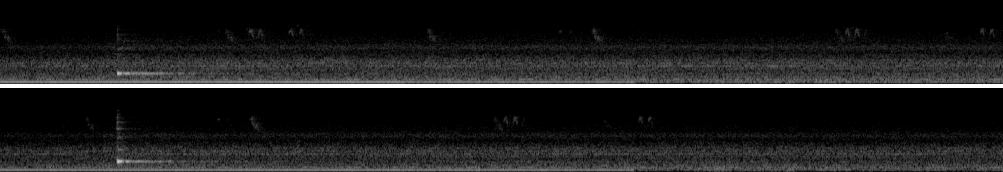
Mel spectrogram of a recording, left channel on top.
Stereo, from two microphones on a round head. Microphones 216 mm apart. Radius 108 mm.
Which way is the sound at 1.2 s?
35° right (ahead or behind).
